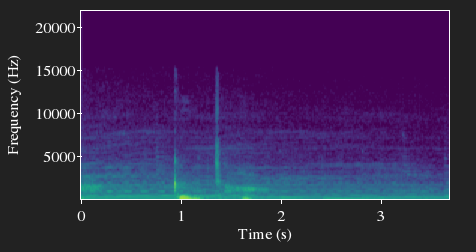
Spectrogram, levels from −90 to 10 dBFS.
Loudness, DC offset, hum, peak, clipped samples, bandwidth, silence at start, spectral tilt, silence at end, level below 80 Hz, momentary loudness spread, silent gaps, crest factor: -20 LUFS; under 0.1%; none; -2 dBFS; under 0.1%; 7.6 kHz; 0 s; -8 dB/octave; 0 s; -50 dBFS; 23 LU; none; 22 dB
